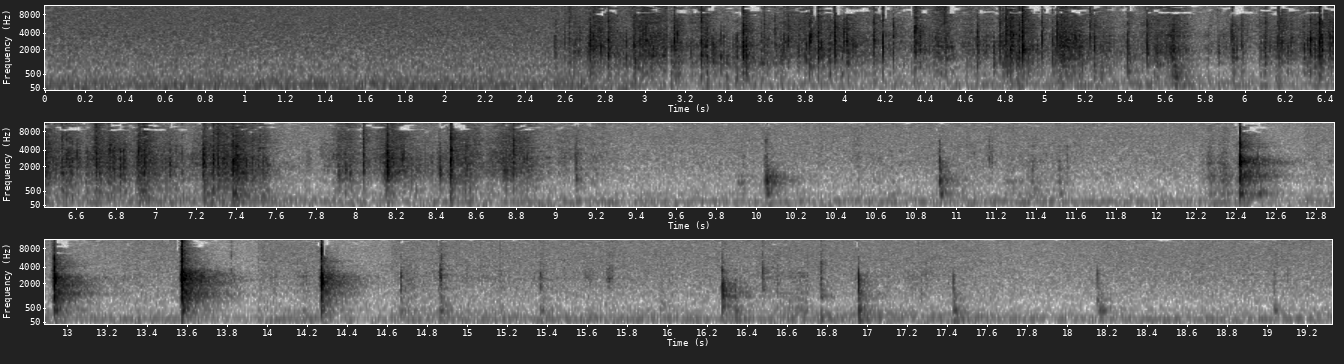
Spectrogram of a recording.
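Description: Scones being cut with a serrated knife on a wooden cutting board. After a low hiss there are several seconds of crinkly rasping, then a run of sharp knocks and taps on the board.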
